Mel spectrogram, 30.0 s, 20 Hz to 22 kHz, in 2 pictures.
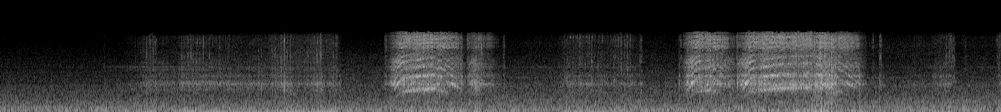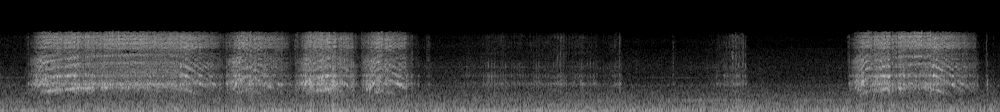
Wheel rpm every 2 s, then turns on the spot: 0, 20, 20, 70, 20, 100, 80, 30, 200, 70, 40, 10, 0, 10, 100.
2-4 8-10 22-24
